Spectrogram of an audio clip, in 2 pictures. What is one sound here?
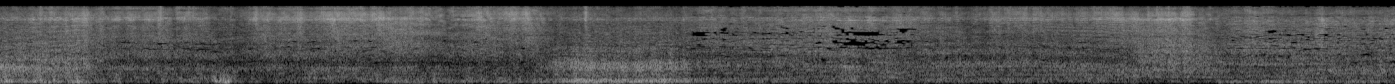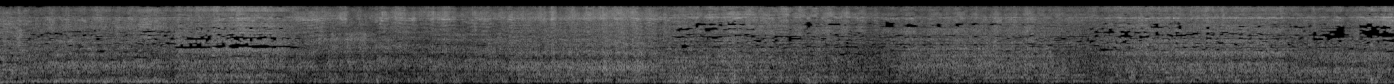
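A gas torch roars steadily.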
